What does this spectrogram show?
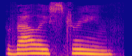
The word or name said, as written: Valley Stream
